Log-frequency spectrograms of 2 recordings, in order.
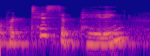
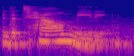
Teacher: The stress goes on the second syllable.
